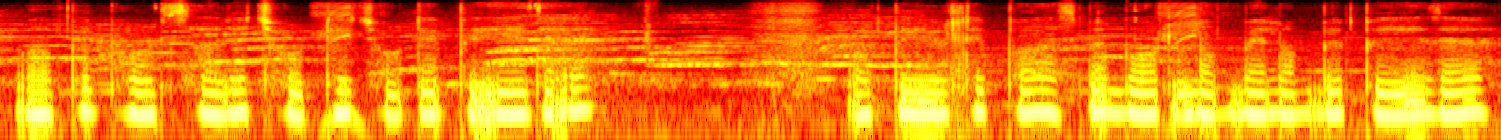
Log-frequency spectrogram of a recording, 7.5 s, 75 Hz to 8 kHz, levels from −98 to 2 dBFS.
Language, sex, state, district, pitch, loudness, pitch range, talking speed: Hindi, female, Rajasthan, Jaipur, 190 Hz, -14 LUFS, 185-200 Hz, 120 wpm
